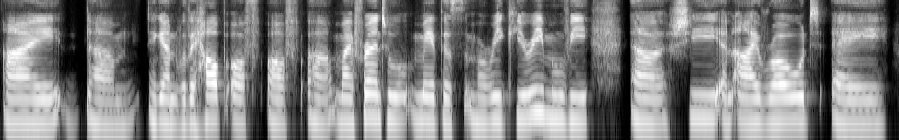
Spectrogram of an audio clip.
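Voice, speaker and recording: A middle-aged woman from Germany with a German accent, speaking earnestly as a podcast guest on a boom mic. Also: little pitch movement, slow, darkish tone, no room sound, clean studio sound. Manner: earnest, gestures a lot, laughs often. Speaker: guest astrophysicist. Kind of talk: podcast conversation. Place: room with curtains. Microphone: studio mic on boom arm.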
